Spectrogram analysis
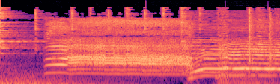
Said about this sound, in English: There it is. You see, we wouldn't let you down on this. You know the score. This is Random Acts of Irrational Annoyance. That annoying scream. Somebody, talking of Ofcom, somebody did complain to Ofcom that it woke them up with a nightmare.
